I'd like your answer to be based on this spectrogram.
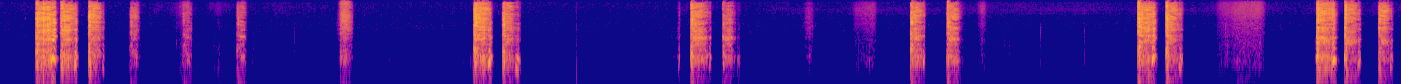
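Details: Repeated short coughs in clusters of two to three from an adult with an ongoing common cold; cough.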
